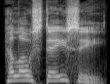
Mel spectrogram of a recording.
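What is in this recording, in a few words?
"hello stacie", male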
